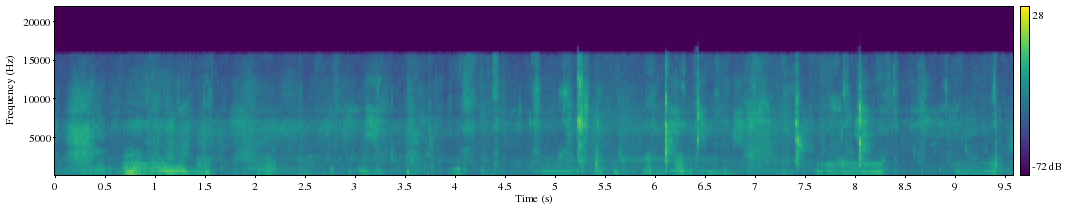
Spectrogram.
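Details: Magyar Vizsla puppies from a litter, recorded 17 May 2015: high, wavering whimpers with rising and falling pitch in the first seconds, a second burst near the end, and soft rustling and clicks throughout.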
